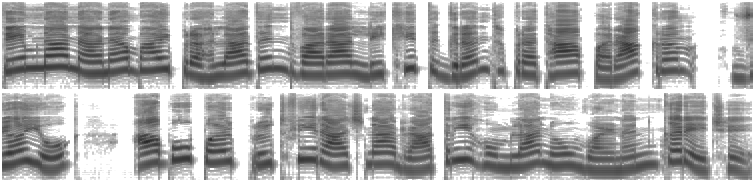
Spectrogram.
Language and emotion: Gujarati, neutral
